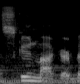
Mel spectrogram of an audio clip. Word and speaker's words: Schoenmaker: She's from Johannesburg, so I wanted to hear someone who's actually there pronounce it, because I would not have said Schoenmaker, but that's apparently how it's pronounced.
